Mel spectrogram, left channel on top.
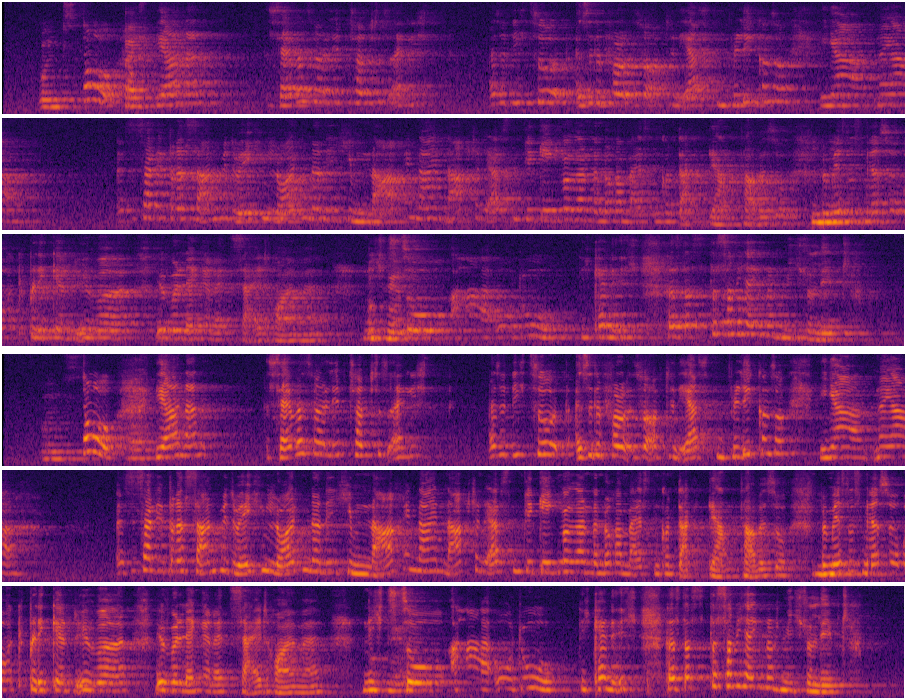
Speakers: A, on the left; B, on the right.
A: Und ich
B: So,
A: weiß,
B: ja, nein, selber so erlebt habe ich das eigentlich, also nicht so, also davor, so auf den ersten Blick und so. Ja, naja, Es ist halt interessant, mit welchen Leuten dann ich im Nachhinein, nach den ersten Begegnungen, dann noch am meisten Kontakt gehabt habe. So,
A: mhm,
B: bei mir ist das mehr so rückblickend über, über längere Zeiträume. Nicht
A: okay.
B: so, aha, oh du, dich kenne ich. Das, das, das habe ich eigentlich noch nicht erlebt.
